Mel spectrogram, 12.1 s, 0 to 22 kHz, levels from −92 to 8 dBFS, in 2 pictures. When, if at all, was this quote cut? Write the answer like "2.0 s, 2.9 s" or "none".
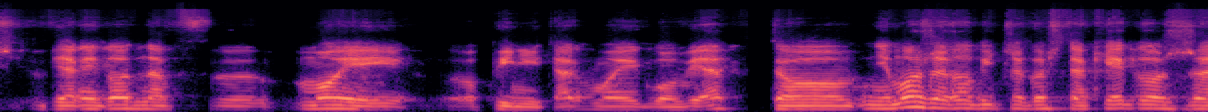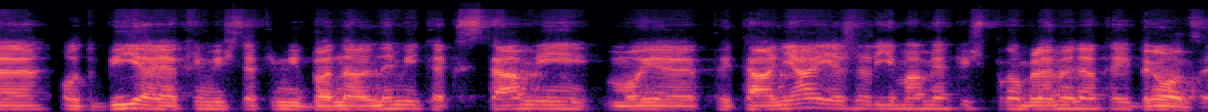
3.7 s, 6.3 s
